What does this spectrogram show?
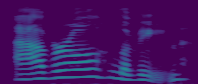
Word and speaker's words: Avril Lavigne: go on the list now I'm nervous uh Avril Lavigne oh I said it right you just said it right yeah right I said it slowly though yeah okay so Avril Lavigne um she supposedly was replaced by a woman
